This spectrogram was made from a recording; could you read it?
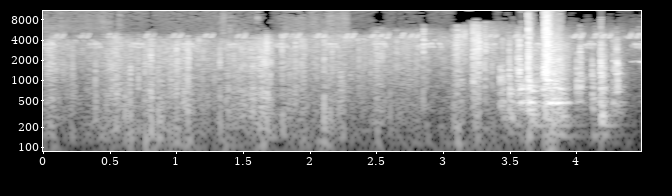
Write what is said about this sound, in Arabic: نعم، افتح الباب له. نعم نعم نعم، نعم سأفتح الباب. نعم سأفتح.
